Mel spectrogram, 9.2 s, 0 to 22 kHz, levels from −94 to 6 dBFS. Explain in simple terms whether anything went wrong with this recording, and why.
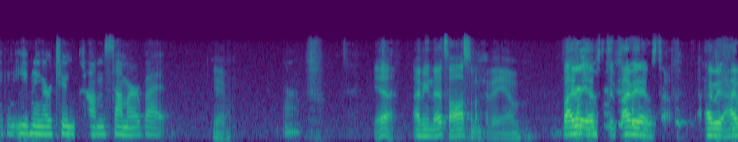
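A few things did go wrong, all typical of a call connection.

At 0.36 to 0.40 s, 0.85 to 1.14 s, 7.47 to 7.79 s, 8.11 to 8.38 s and 8.72 to 8.86 s, the voice suddenly ducks in level or partly drops out. That's speech suppressed in double talk, and the likely cause is both people talking at once. The echo canceller couldn't tell the talker apart from the other side's sound coming back through the loudspeaker, so it turned everything down. The first dip is barely there. The ones near the end, around 7.5 s and 8.8 s, pull the voice down hard.

From 2.75 to 2.99 s there's a short choppy patch. That's repeated packet loss. Chunks of the audio stream went missing several times in a row, each hole lasting up to 40 ms. The receiver plugged each hole by stretching the last bit of sound, and then the next hole arrived straight after. In total, roughly 40 percent of that quarter second is patched-in sound.

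Around 5.55 to 5.61 s you won't hear a gap, just a brief rough, slightly noisy moment. That's a lost packet rebuilt from error correction. What you hear suggests two separate packets went missing. The packets that followed carried a cheap, lower-quality spare copy of the missing audio, and the decoder played those copies instead. So the sound keeps going, but it comes out a bit grainier for about 40 ms.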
